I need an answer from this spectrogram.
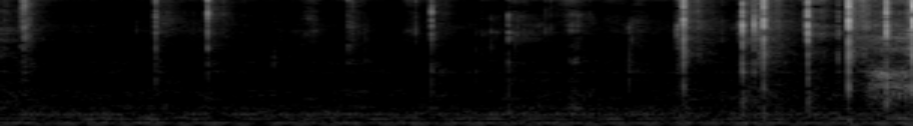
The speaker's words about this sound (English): Do you ever hate it when scissors just don't work? Oh, I got it. Actually, they do work.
